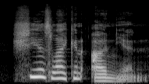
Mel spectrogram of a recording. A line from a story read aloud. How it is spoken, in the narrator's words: he said dreamily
